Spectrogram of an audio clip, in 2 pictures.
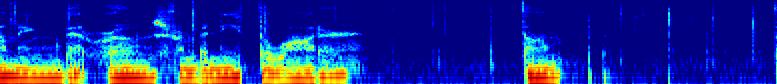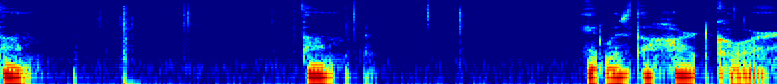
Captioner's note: thump... thump... thump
